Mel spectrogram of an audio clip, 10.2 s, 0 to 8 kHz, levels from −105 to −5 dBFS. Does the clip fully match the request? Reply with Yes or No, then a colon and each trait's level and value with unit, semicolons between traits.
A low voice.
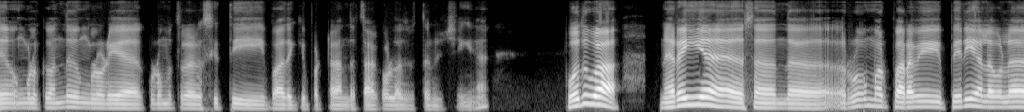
Yes: low, 125 Hz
